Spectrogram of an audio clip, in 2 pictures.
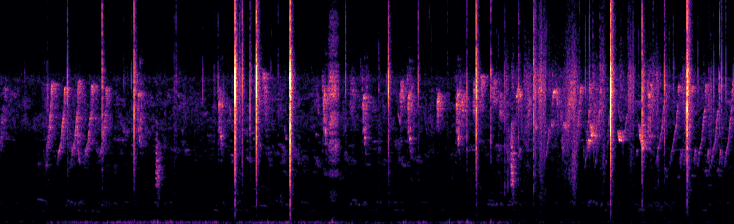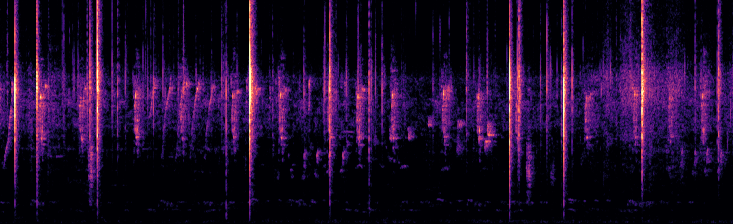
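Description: Birds chirping continuously in a high, busy chorus, with scattered sharp clicks throughout and a low rumble during roughly the first ten seconds.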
